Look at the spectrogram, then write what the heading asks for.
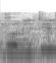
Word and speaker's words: ধ্বনি: ধ্বনিটির স্বাভাবিক উচ্চারণই হয় যেমন যদি বলি ধ্বনি ধ্বনি অর্থাৎ যে আওয়াজ তো ধ এর সঙ্গে বহলা যুক্ত রয়েছে এই ধ্বনিটি কিন্তু আমরা বহলা উচ্চারণ করছি না এবং ধ্বনি এই ধটিকেও আমরা অন্যরকম ভাবে কোন উচ্চারণ করছি না বরং ধ এর যে স্বাভাবিক উচ্চারণ থাকে সেই স্বাভাবিক ভাবেই উচ্চারণ করছি ধ্বনি তারপরে আবার যদি বলি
